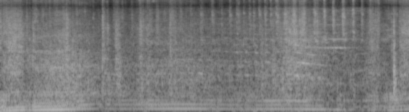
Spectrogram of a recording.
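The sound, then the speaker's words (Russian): A car drives off around a hut into a forest, its engine giving a steady, low droning hum that stays fairly even in loudness with slight shifts in pitch. “Обогнув хижину, машина скрывается в лесу.”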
